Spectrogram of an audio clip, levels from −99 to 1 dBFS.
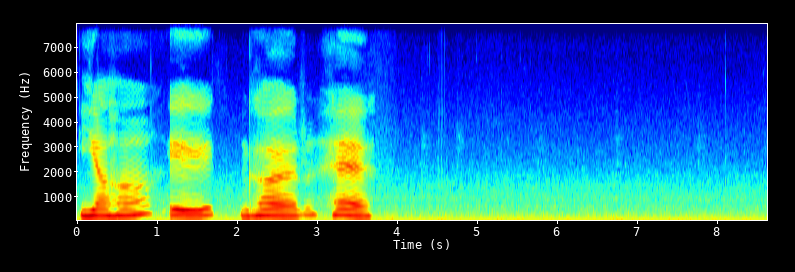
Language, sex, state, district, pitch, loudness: Hindi, female, Madhya Pradesh, Umaria, 115 Hz, -13 LUFS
